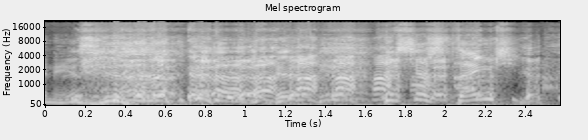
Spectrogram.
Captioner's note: men laugh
